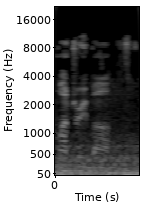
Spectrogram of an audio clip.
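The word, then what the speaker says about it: Mudgeraba: Also, place names in Australia do not sound like this spelled like this one is this one is called Madre and it is spelled M U D G E R A B A MBA.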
